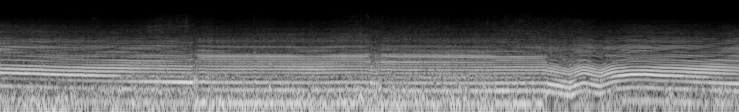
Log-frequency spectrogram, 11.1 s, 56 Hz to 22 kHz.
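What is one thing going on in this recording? A 150cc sport motorcycle engine screams at high revs.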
